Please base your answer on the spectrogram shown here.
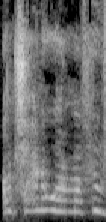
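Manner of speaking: high-pitched, very high, angry, fed-up griping. Retelling a friend's complaint in a drive-through line: imitating someone getting mad. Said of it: "Tamika gets mad".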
